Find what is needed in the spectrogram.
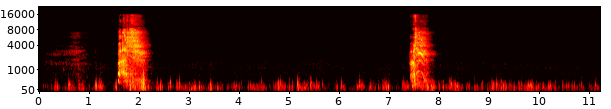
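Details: Asian boy with allergies: two sharp, explosive sneezes about six seconds apart over soft background clatter; sneezing.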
